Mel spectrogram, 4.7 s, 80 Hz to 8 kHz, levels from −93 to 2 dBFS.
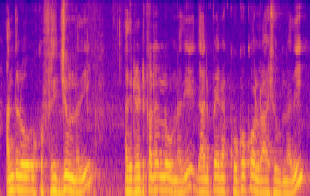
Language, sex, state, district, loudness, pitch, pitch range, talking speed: Telugu, male, Telangana, Hyderabad, -14 LUFS, 150 Hz, 140-155 Hz, 180 wpm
